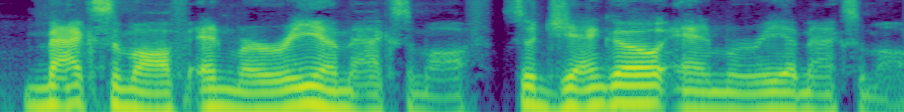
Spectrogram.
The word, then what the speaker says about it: Django: So Django and Maria Maximoff. Is it DJ? It is DJ. Wow. The D is silent.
